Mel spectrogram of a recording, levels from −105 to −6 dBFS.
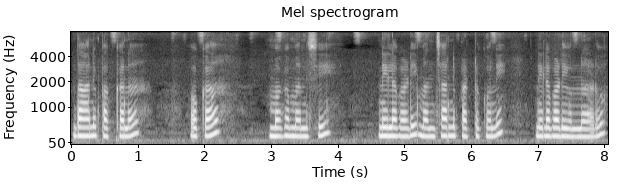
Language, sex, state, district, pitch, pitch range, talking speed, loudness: Telugu, female, Telangana, Mahabubabad, 225 Hz, 210-230 Hz, 75 wpm, -15 LUFS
